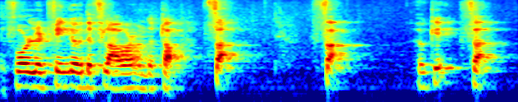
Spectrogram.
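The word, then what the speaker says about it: ف: Fa. Fa. Okay, fa. How do you say fa? Touch the lower lip to the edge of the upper teeth.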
